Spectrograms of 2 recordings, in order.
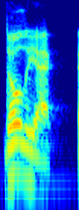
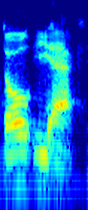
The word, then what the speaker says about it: Doliak: It's D-O-L-E-A-C, right? – See? Yeah, Doliak. People make it harder than it actually is. You just sound it right on out. Doliak.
